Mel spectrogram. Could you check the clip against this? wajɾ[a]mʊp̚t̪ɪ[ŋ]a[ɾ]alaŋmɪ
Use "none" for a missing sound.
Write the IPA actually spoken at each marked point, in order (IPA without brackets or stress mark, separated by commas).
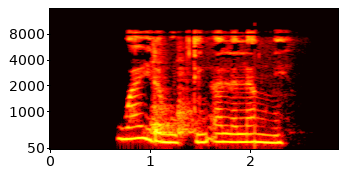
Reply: a, ŋ, l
